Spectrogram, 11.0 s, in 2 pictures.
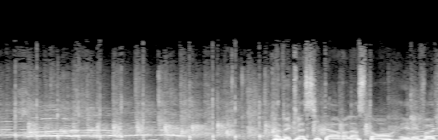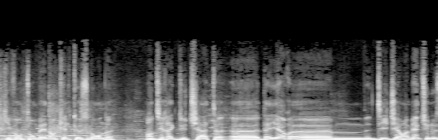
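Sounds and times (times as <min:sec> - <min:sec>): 
audience applause: 0:00.0 - 0:07.0
speech: 0:03.4 - 0:10.9.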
